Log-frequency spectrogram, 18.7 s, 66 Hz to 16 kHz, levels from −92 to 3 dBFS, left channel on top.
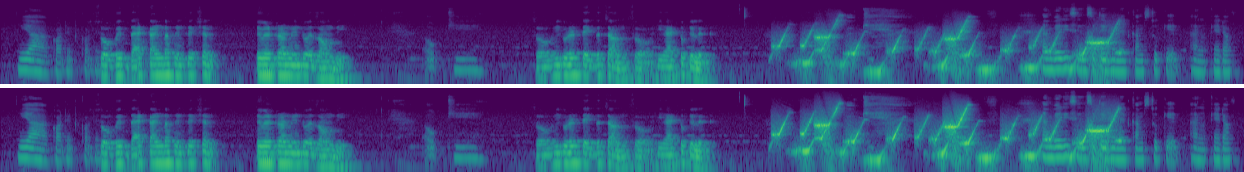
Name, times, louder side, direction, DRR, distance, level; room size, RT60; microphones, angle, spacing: voice 1, 0.3-1.5 3.9-4.2 5.9-6.1 6.4-7.3 12.7-14.5 15.2-18.5, right 2 dB, 25° right, 0.7 m, -45 dB
voice 2, 1.5-3.3 3.9-5.3 8.0-10.7, left 1 dB, 10° left, 0.3 m, -36 dB
sound 1, 11.5-16.8, right 6 dB, 90° right, 0.5 m, -30 dB
11.5 x 4.1 x 5.9 m
head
